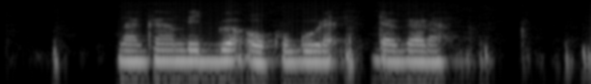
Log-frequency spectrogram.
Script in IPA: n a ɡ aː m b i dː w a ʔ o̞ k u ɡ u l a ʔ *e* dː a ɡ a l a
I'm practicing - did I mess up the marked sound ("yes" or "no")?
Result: no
